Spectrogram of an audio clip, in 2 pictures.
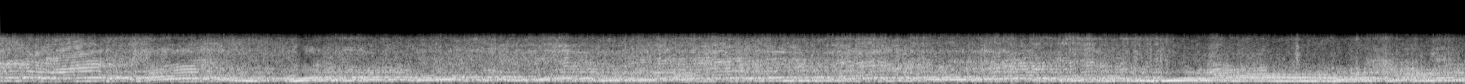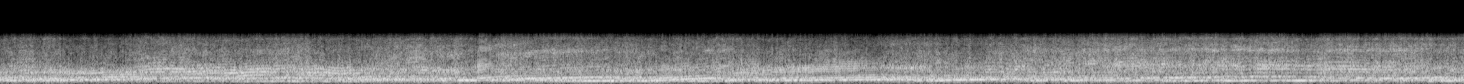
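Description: Car engine revving hard over and over, its pitch sweeping up and falling back every second or two, as the car drifts sideways round the wet yard.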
